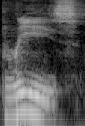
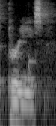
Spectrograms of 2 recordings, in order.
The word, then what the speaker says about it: BREZ: Today I'm breaking down Breeze. Um, pretty sure that's how you pronounce it. I was mispronouncing it. Um, I was calling it brez, but pretty sure it's Breeze.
